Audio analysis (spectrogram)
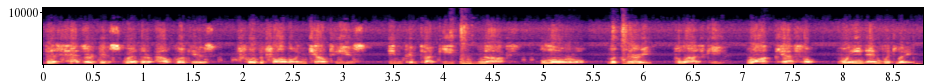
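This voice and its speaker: A man's voice: mid-range voice, lively intonation, normal speed, few pauses, dark tone. A man reading a scripted weather outlook as a radio announcer in a formal, impersonal way. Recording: dull, distant, faintly noisy radio broadcast.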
